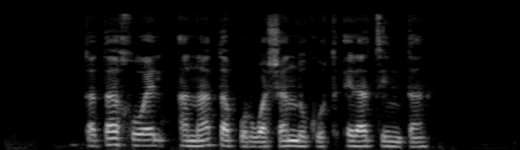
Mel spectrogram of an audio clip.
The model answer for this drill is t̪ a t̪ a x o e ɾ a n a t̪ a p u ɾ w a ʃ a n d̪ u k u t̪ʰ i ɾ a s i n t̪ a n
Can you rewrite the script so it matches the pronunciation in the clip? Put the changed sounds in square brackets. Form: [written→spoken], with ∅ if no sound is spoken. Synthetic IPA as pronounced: t̪ a t̪ a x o e [ɾ→l] a n a t̪ a p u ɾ w a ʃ a n d̪ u k u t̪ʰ [i→e] ɾ a [s→t͡s] i n t̪ a n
